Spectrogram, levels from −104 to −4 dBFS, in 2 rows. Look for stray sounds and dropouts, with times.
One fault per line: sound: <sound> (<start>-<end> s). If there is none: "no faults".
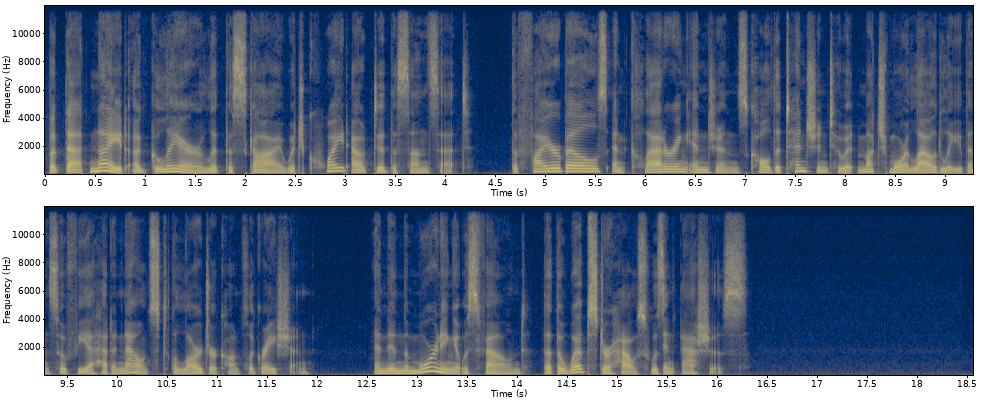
no faults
